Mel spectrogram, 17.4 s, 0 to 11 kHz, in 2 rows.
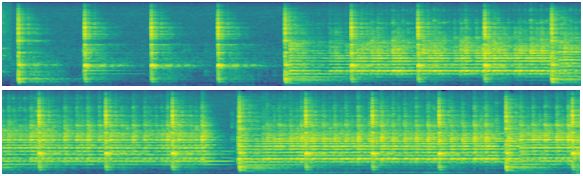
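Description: A shanz (Mongolian three-stringed plucked lute) playing a slow legato exercise at 60 beats a minute, with a click on every beat. Four single struck notes come one second apart, then from about four seconds in the notes sound continuously, some linked to the next note without a fresh pluck.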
